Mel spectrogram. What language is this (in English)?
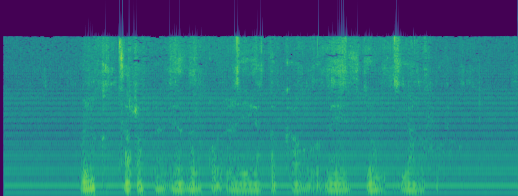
Arabic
